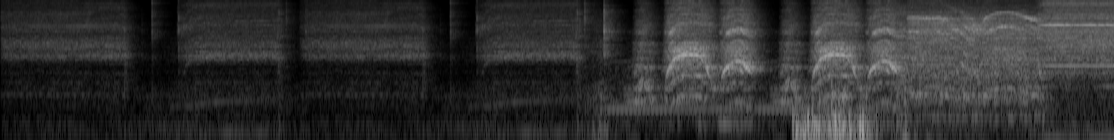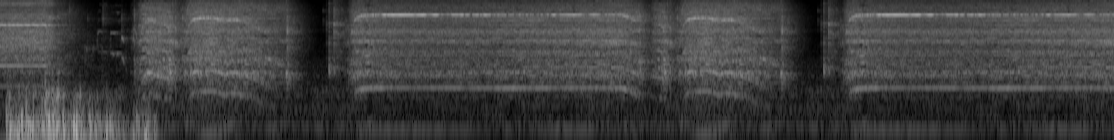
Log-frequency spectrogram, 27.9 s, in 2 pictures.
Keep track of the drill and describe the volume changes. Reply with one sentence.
The volume of the drill goes up.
